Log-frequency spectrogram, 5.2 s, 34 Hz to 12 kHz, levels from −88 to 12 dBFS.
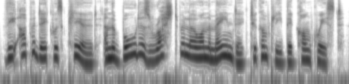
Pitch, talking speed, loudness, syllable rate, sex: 205 Hz, 205 wpm, -16 LUFS, 5.1 syllables/s, female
